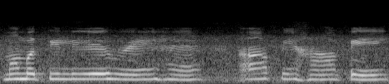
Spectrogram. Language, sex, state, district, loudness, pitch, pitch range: Hindi, male, Haryana, Charkhi Dadri, -16 LUFS, 240 Hz, 225-250 Hz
